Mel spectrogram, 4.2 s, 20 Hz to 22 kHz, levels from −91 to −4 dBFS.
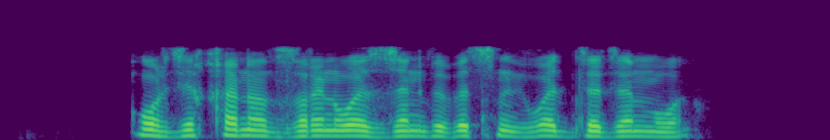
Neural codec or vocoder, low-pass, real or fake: codec, 16 kHz, 16 kbps, FunCodec, trained on Chinese and English, 50 frames a second; 5.4 kHz; fake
